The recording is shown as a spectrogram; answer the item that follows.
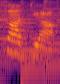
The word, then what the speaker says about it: Sadia: the right way to say my name is Sadia.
